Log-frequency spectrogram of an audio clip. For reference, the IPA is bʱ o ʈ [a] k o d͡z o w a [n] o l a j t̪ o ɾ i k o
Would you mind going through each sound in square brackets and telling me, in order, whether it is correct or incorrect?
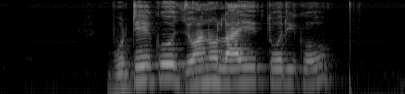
incorrect: e, correct

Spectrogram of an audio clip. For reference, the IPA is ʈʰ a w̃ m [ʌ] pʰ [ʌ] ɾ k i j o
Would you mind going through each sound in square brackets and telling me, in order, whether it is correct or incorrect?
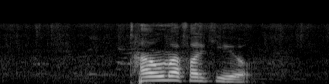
incorrect: a, correct

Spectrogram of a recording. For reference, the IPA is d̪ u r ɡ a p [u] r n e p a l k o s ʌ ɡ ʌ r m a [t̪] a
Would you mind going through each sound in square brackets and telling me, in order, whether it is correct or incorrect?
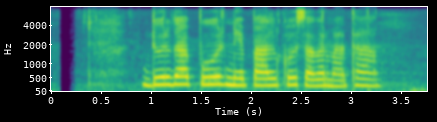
correct, incorrect: t̪ʰ

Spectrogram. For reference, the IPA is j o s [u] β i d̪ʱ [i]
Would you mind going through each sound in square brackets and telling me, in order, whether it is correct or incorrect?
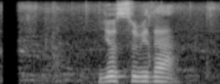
correct, incorrect: a

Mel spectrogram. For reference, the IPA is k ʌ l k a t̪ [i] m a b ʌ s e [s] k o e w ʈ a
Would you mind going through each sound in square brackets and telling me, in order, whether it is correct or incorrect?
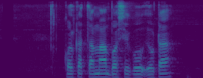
incorrect: a, incorrect: none

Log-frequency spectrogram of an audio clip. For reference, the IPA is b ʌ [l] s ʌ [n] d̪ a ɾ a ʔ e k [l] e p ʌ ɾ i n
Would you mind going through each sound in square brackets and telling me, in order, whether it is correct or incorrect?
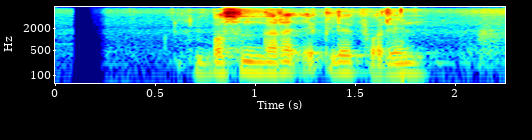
incorrect: none, correct, correct

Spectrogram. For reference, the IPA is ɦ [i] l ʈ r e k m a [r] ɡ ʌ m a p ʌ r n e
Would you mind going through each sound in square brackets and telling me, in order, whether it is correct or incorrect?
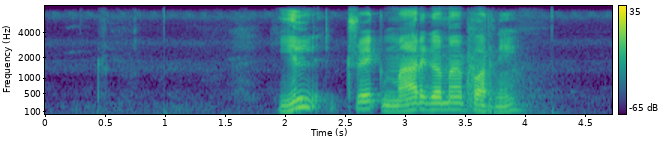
correct, correct

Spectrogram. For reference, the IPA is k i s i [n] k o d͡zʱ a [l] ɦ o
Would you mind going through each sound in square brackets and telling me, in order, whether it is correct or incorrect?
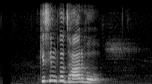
incorrect: m, incorrect: ɾ

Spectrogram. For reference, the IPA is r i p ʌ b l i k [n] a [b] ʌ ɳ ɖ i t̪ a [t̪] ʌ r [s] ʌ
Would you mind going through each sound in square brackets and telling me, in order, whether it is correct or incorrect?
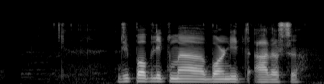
incorrect: m, correct, incorrect: d̪, correct

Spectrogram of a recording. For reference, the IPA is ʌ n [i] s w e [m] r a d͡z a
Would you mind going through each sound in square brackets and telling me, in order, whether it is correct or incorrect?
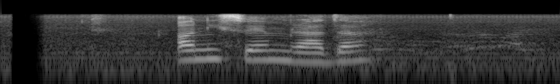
correct, correct

